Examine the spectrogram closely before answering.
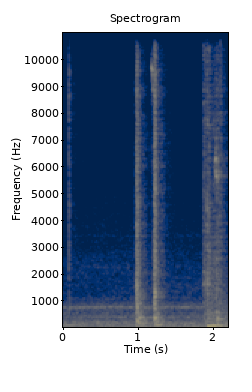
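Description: A heavy metal lock clunks open.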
